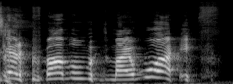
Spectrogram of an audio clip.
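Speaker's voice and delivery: very high, loud, put-on New York accent. Explaining how people talk in a Spider-Man movie, doing a put-on New York accent. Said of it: "I'm from somewhere in New York".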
